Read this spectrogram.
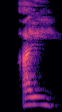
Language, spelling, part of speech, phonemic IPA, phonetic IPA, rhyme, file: Marathi, आई, noun, /ai/, [aiː], -ai, LL-Q1571 (mar)-आई.wav
- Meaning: mother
